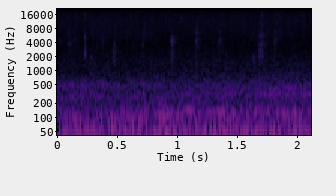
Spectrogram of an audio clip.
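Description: Steady rain drumming on a roof, a dense continuous patter with scattered individual drops ticking through, fairly quiet and even throughout, with no voices.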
